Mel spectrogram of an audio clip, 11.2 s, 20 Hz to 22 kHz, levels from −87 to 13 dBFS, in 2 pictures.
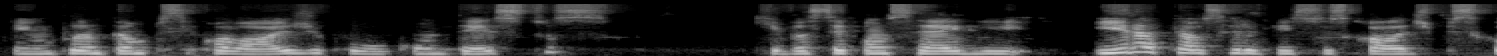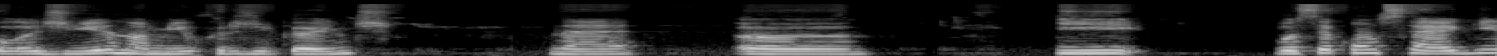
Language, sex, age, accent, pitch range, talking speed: Portuguese, female, 10-29, Brazilian, 190-230 Hz, 120 wpm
